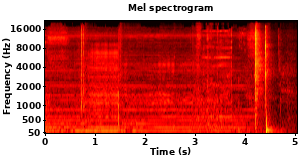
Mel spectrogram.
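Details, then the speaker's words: Crosley BC-654A receiver fed 12 V through its power connector, PE-104A vibrator power supply buzzing steadily with dense overtones, after adding 10 µF capacitors to cut the 84 V B+ ripple; normal vibrator buzz. "I don't have the transmitter working yet and you can hear the vibrating power supply album"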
